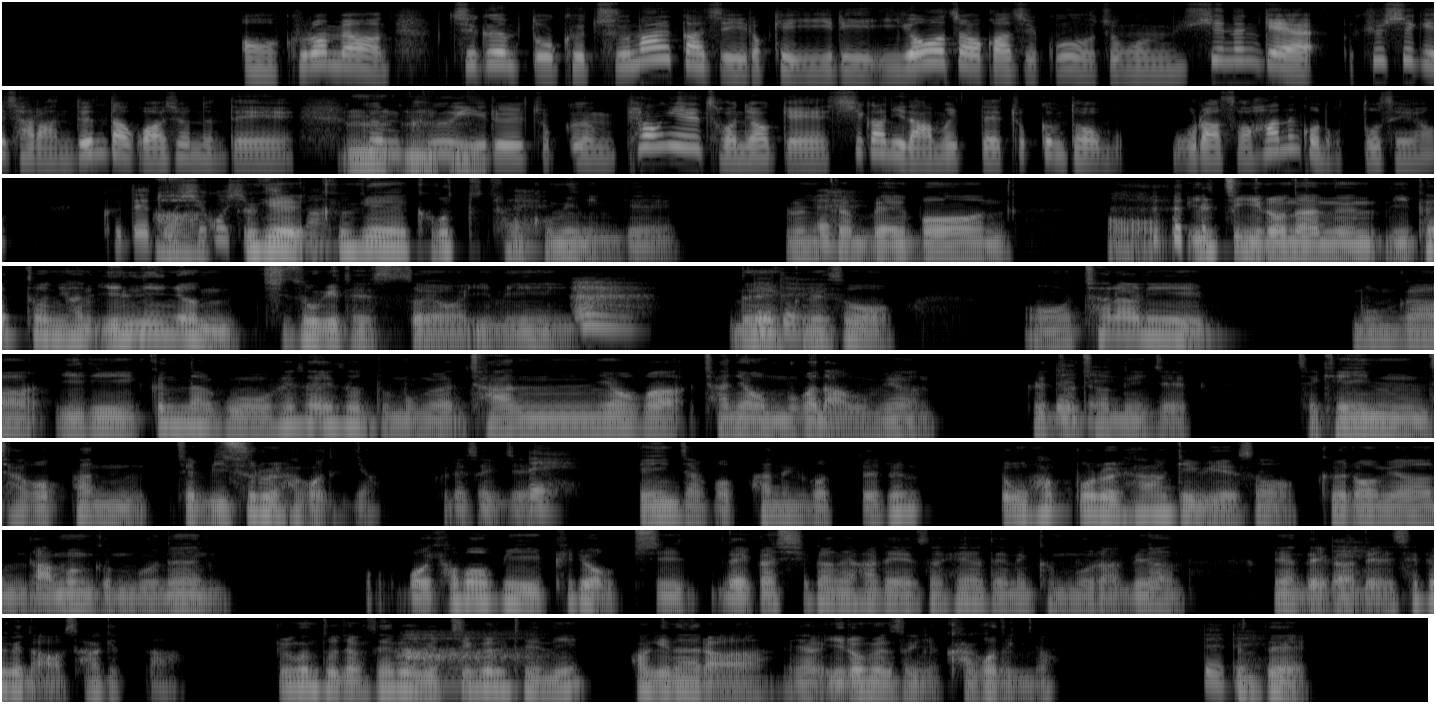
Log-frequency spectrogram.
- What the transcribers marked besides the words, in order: tapping; laugh; gasp
- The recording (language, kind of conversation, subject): Korean, advice, 주말에 계획을 세우면서도 충분히 회복하려면 어떻게 하면 좋을까요?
